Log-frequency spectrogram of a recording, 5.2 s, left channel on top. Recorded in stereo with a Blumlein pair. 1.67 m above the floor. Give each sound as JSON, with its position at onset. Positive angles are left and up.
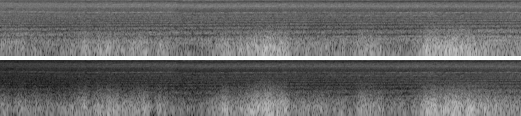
{"t": 0.0, "sound": "a drone", "azimuth_deg": 50}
